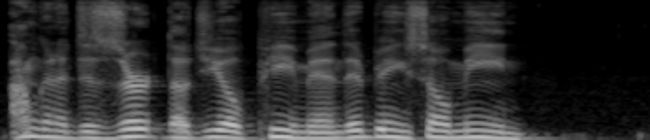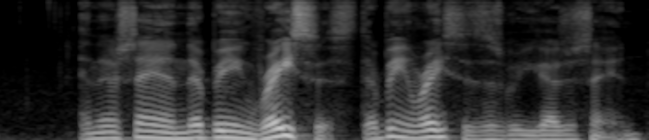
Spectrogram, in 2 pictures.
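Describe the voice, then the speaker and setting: A man hosting a casual call-in show, thinking aloud in a halting, repetitive, meandering way. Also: fairly high pitch, mellow, no room sound, clean studio sound. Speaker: podcast and call-in show host. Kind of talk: rambling casual political commentary.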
